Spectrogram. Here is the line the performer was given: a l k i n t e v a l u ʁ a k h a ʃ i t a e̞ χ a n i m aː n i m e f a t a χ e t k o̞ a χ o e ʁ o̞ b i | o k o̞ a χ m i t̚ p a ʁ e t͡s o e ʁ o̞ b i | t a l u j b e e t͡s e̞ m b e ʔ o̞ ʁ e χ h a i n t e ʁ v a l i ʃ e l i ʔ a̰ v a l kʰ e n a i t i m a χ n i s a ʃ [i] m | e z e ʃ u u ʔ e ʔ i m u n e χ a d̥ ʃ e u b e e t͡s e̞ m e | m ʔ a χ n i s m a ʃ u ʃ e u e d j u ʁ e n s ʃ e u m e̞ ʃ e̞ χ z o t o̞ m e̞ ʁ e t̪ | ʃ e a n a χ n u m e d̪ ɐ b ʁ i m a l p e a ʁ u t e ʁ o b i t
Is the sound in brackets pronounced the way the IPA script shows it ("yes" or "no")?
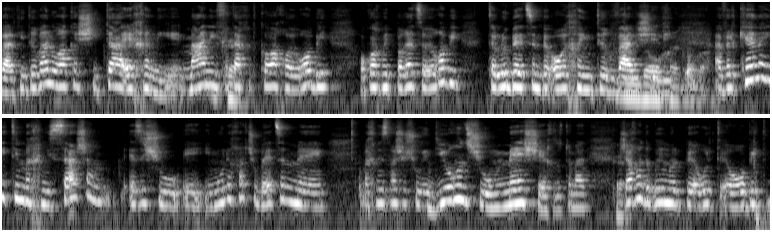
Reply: no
